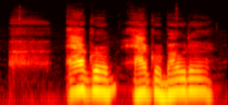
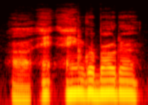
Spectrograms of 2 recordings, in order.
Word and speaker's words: Angrboda: Angrboda, I believe is how you pronounce her name. Angrboda.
